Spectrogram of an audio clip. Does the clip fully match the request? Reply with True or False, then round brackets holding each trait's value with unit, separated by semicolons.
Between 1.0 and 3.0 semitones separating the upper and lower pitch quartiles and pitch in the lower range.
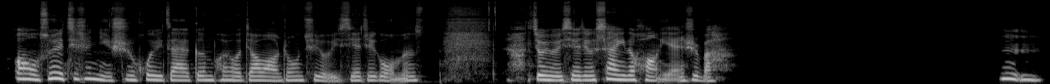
False (2.4 semitones; 200 Hz)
